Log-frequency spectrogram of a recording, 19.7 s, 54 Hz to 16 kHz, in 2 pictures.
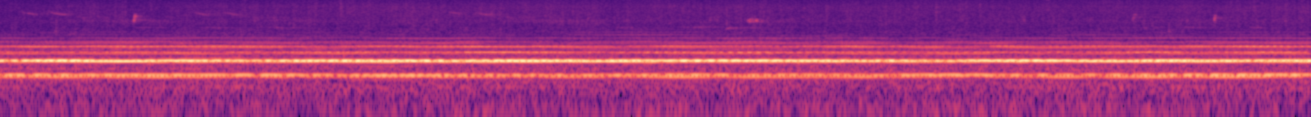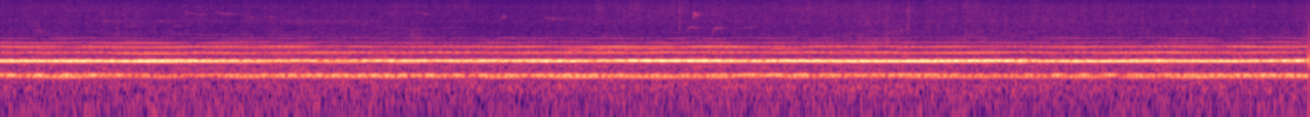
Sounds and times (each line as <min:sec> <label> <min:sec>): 0:00.0 siren test 0:19.6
